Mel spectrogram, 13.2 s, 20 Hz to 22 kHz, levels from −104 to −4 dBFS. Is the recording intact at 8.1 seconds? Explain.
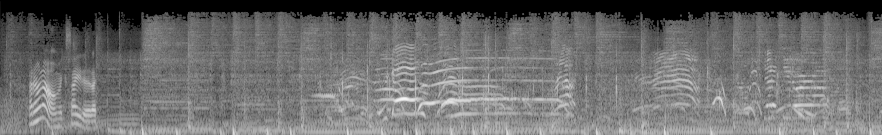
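No, 8.1 s sits inside DAB burbling from 7.24 to 8.18 s: bubbling, squelchy chirps over the sound, as bit errors slip past error correction and make single sub-bands jump in level.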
